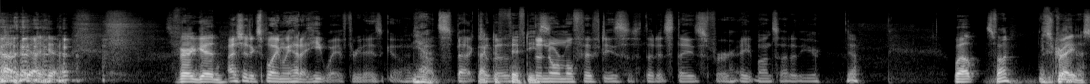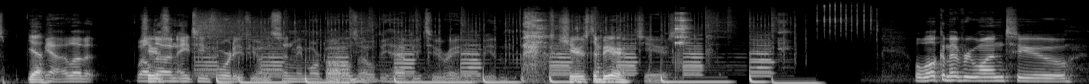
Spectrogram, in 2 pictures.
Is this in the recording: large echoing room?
no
